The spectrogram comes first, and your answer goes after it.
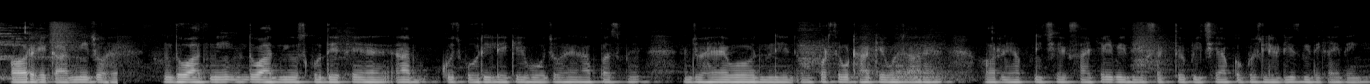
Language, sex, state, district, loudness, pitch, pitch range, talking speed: Hindi, male, Jharkhand, Jamtara, -28 LUFS, 110 Hz, 105-110 Hz, 210 wpm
